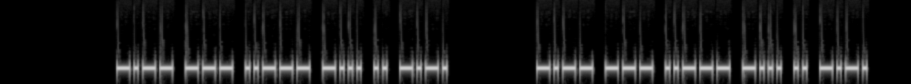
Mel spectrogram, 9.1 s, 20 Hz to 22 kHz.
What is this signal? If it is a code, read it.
Morse code, heard as a keyed tone, about 28 wpm, 700 Hz. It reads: YO2BIC YO2BIC
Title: DXCC-100 Call Signs - 6 Characters - Repeated 3x - 28wpm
